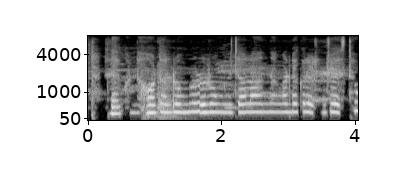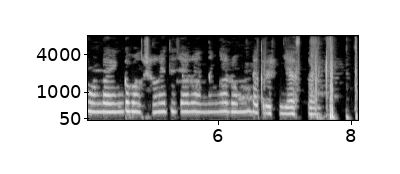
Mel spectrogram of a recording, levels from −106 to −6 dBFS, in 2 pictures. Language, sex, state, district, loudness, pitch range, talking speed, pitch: Telugu, female, Andhra Pradesh, Guntur, -23 LUFS, 280-300 Hz, 125 wpm, 295 Hz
